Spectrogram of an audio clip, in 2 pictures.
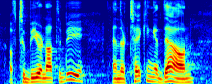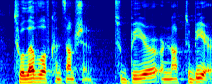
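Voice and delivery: ordinary talk, nothing marked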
